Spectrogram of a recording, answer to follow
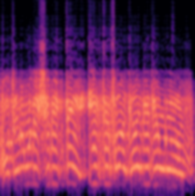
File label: damaged engine, mood high, speech tur; War Thunder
